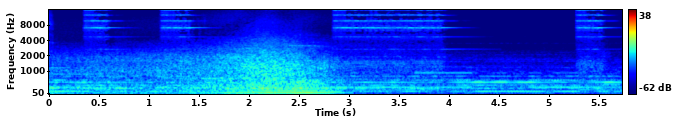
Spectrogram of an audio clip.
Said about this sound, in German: Die Polizei macht sich dann auch direkt auf den Weg zu ihr. Als die Einsatzkräfte klingeln, macht aber keiner auf.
